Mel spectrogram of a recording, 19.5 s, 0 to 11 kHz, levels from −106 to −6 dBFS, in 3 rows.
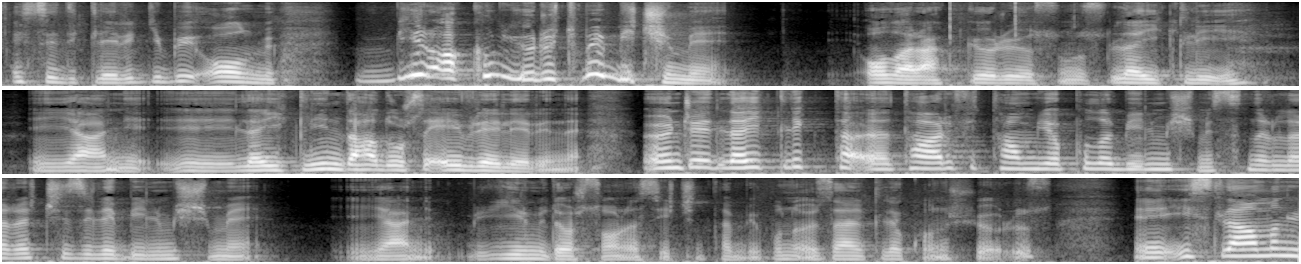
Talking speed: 100 wpm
